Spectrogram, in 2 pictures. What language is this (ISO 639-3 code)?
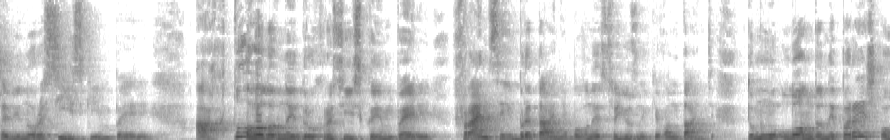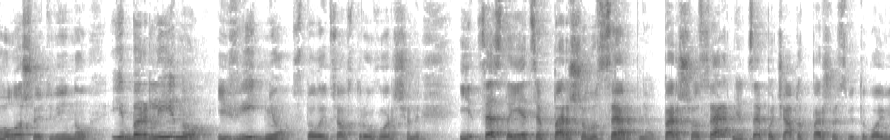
ukr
